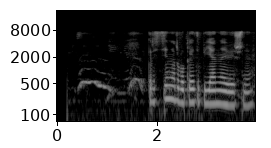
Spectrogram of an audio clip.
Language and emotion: Russian, neutral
